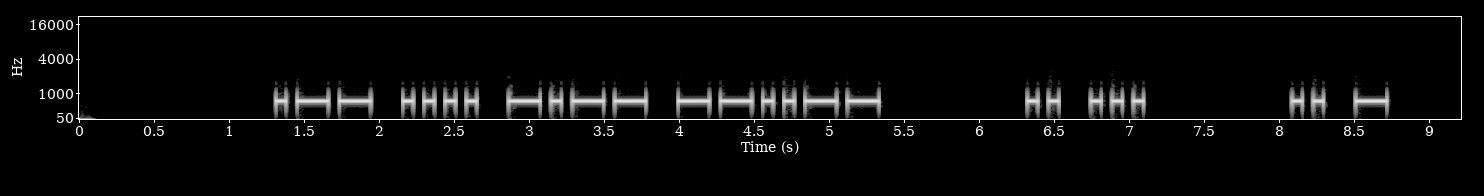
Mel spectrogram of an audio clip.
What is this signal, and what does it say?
Morse code, heard as a keyed tone, about 17 wpm, 700 Hz. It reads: WHY, IS IT
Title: 2x Word-Spacing - Sentences from Top 300 Words - 17wpm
